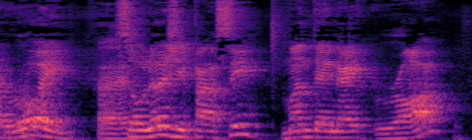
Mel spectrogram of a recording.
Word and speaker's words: Rawr: du monde oublie ça ro oublie ça c'est tout le temps ro là j'ai pensé Monday RA RA c'est comme roi c'est comme le plus proche que les anglais peuvent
